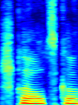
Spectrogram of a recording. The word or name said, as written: Škótsko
